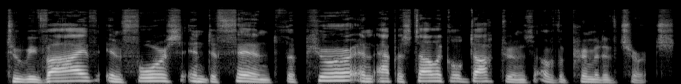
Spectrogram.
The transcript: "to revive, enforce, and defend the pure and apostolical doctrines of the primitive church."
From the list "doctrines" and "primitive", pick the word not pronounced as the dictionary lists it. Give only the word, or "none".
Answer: none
